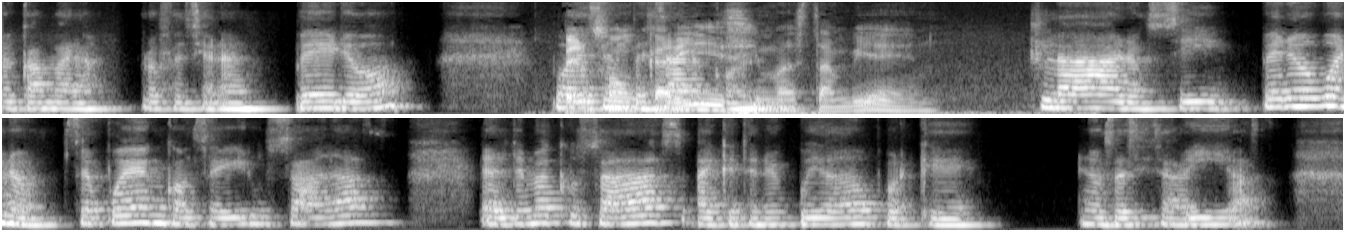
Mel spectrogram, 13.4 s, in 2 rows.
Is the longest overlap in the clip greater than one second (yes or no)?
yes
